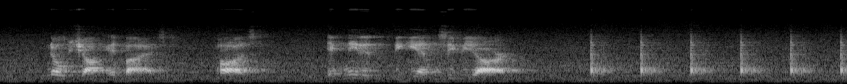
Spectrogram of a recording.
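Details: Spoken voice prompts, then a run of regular short beeps from a Mindray BeneHeart D6 defibrillator in AED mode, with disposable pads placed at the apex and sternum; AED voice prompts and beeps.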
